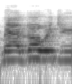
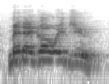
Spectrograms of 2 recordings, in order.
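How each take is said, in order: First: "May I go with you?" said the Kingston way, with a clear "I"; town-style "May I go with you?"; Kingston Patois. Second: "May they go with you?" with "they" in place of "I", rural Jamaican style; country-style "May they go with you?"; country Patois. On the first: Kingston speaker asking to come along, town Patois. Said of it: "someone in Kingston would say". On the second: Country speaker asking to come along, rural Patois. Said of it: "someone in the country would say". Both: Shown as a demonstration.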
